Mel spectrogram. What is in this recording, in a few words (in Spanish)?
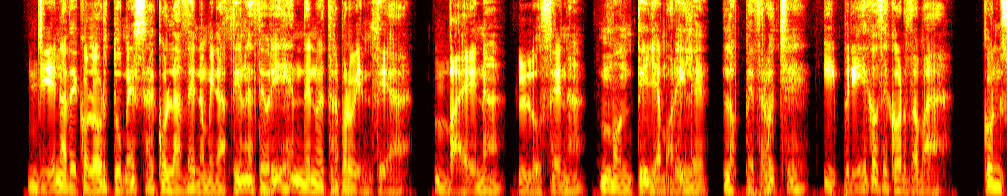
Andaluz Voz masculina media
